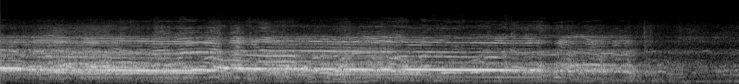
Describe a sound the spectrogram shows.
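A man chants loudly through a microphone.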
